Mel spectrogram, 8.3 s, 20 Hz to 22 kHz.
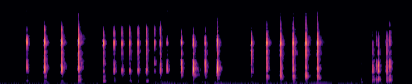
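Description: Short fingertips tap and scratch the surface and edges of a small, hollow, square purple cardboard MAC Magnificent Moon eyeshadow palette box with gold foil print, held in both hands. About 25 crisp, bright ticks and light crunches come in quick, evenly spaced runs, each dying away almost instantly, with a softer, slightly rougher cluster at the end.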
